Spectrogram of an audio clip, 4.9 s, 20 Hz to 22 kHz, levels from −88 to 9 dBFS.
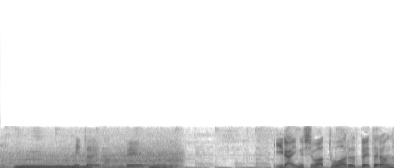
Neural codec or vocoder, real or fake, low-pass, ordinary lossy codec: none; real; 5.4 kHz; MP3, 48 kbps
